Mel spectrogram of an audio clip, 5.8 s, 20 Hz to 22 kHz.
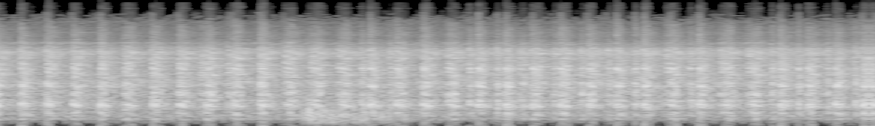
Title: Rx8 engine won't start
